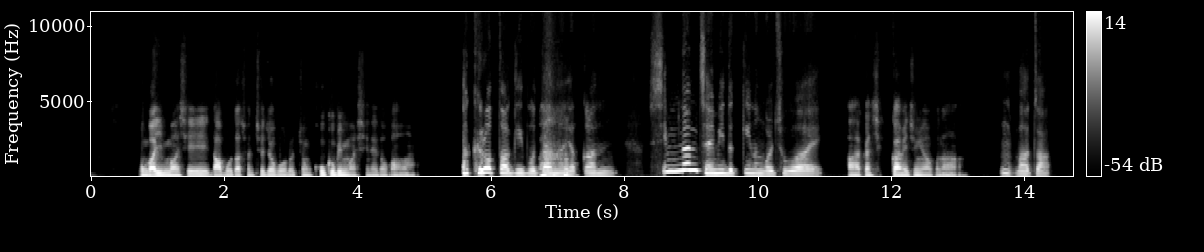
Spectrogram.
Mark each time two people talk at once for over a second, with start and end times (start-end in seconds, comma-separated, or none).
none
